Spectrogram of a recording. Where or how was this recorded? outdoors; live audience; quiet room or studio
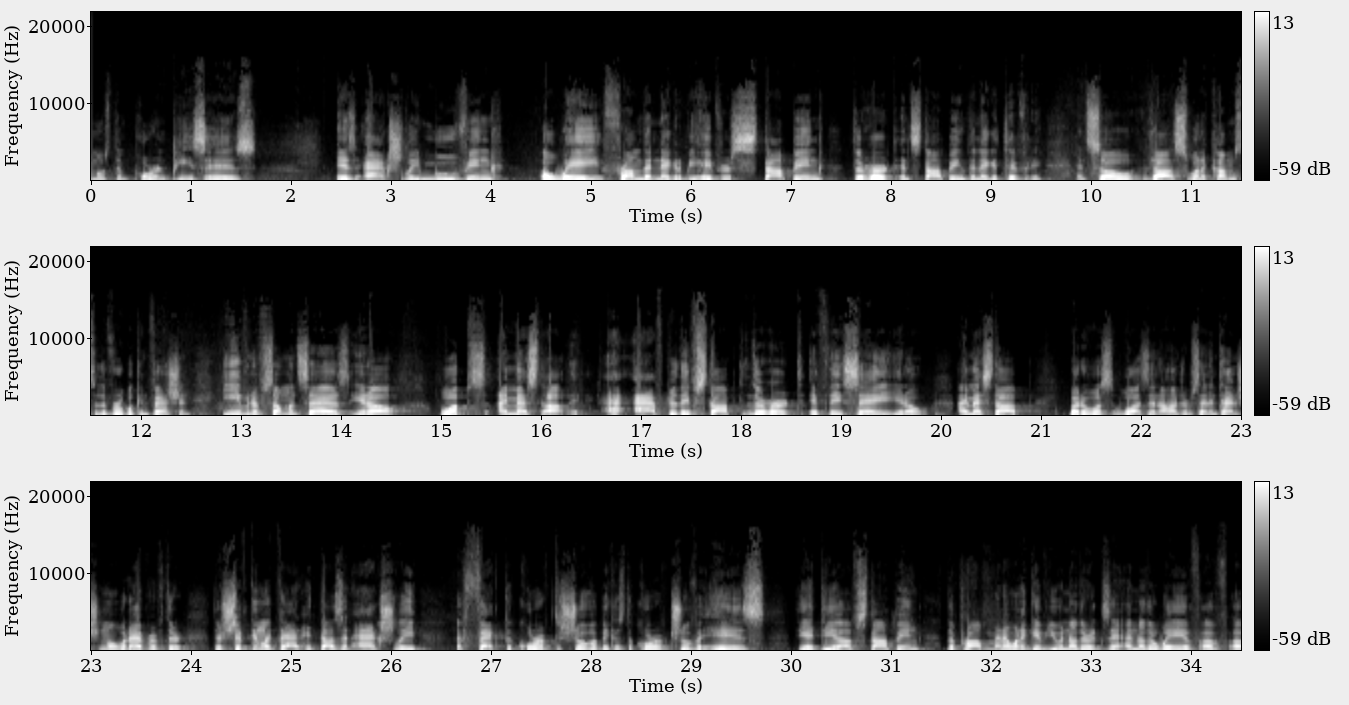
live audience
